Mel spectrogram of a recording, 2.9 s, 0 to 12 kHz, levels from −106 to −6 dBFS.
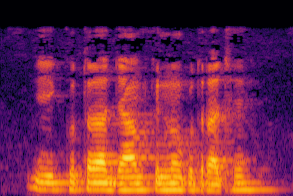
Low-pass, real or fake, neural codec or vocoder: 7.2 kHz; real; none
